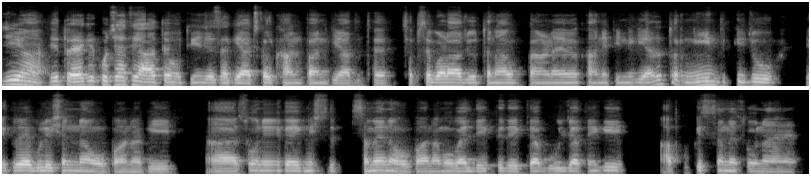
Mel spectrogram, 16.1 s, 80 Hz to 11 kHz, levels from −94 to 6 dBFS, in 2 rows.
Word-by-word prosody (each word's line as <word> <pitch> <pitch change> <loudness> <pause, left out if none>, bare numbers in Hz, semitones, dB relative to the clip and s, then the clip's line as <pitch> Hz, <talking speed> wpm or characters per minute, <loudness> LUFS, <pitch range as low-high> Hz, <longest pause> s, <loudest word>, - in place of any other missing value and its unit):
जी, 160 +3 +6
हाँ 130 -6 +1
ये 145 - +3
तो 145 - 0
है 130 +1 +11
कि 145 +2 0
कुछ 145 0 0
ऐसी 150 0 +2
आदतें 125 0 +6
होती 115 -1 -2
हैं 120 - -4
जैसा 115 -1 +1
कि 115 +1 -1
आजकल 110 +1 +4
खान-पान 110 0 -2
की 105 0 -6
आदत 100 -1 -2
है। 100 -1 0 0.2
सबसे - - -1
बड़ा 120 -1 +6
जो 115 0 -2
तनाव 110 0 +1
का 110 - -17
कारण 110 0 -3
है 110 0 -1
खाने-पीने 110 +1 -6
की 120 - -1
आदत 165 +9 -1
और - - 0
नींद 130 +2 -1
की 130 - -2
जो 130 +1 -1 0.5
एक 120 - -6
रेगुलेशन 115 0 +3
ना - - 0
हो 100 -2 +1
पाना 95 0 -2
कि 100 +1 -5 0.4
अ, 100 0 +1
सोने 115 +1 -2
का 115 - 0
एक 110 0 +2
निश्चित 110 0 -7
समय 115 +1 0
ना 115 - +1
हो 100 -1 +1
पाना। 100 0 +1
मोबाइल 105 +1 +1
देखते-देखते 105 0 -4
आप 105 -1 +2
भूल 105 0 -6
जाते 105 +1 -1
हैं 115 +1 -7
कि, 125 -1 -3 0.4
आपको - - -6
किस - - -5
समय 110 -2 -1
सोना 100 -1 -6
है। 95 -1 -8
110 Hz, 220 wpm, -21 LUFS, 105-120 Hz, 0.5 s, है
